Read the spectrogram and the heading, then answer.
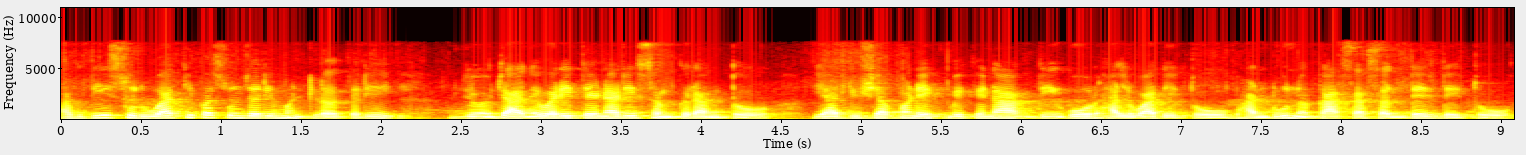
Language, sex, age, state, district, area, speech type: Marathi, female, 60+, Maharashtra, Sangli, urban, spontaneous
